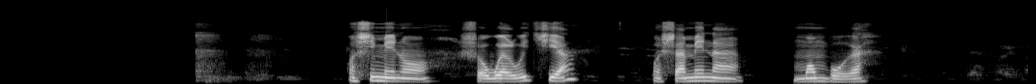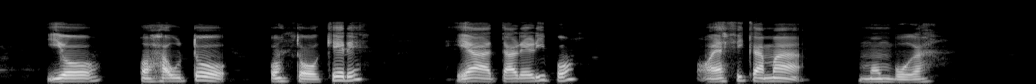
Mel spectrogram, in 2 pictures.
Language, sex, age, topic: Oshiwambo, male, 25-35, agriculture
